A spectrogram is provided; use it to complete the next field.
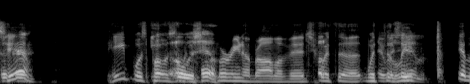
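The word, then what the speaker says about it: Abramović: way she lik lies her pronunciation of her name to be Marina aboit that's what she that's what she says is the real pronunciation name abrama witch and so I guess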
